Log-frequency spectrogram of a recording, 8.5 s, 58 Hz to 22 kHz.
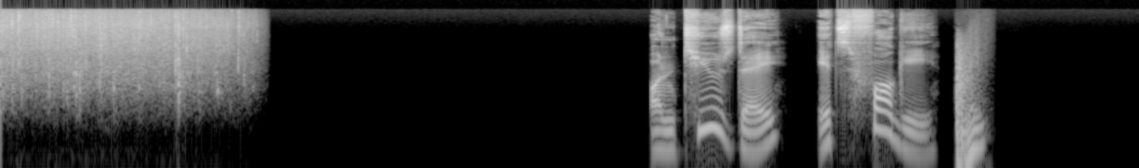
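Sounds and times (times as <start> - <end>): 
steady rain: 0.0 - 2.0
speech: 4.9 - 7.5.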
